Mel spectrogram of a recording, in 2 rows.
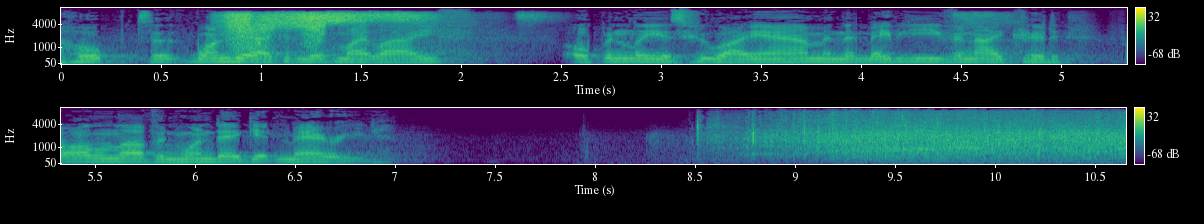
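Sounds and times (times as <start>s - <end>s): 
speech: 0.1s - 7.0s
audience applause: 8.7s - 10.6s.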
